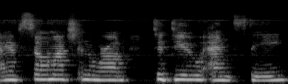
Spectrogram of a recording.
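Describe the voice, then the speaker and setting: Very slowly, a woman speaks with an American accent. Her voice is somewhat breathy. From Pennsylvania, USA. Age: 20s. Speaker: cancer patient. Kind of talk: interview answer. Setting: video call.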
